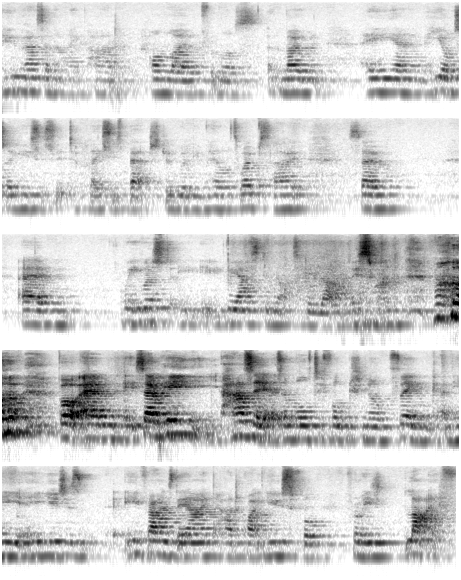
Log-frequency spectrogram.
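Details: Adult woman speaking; ordinary speech.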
